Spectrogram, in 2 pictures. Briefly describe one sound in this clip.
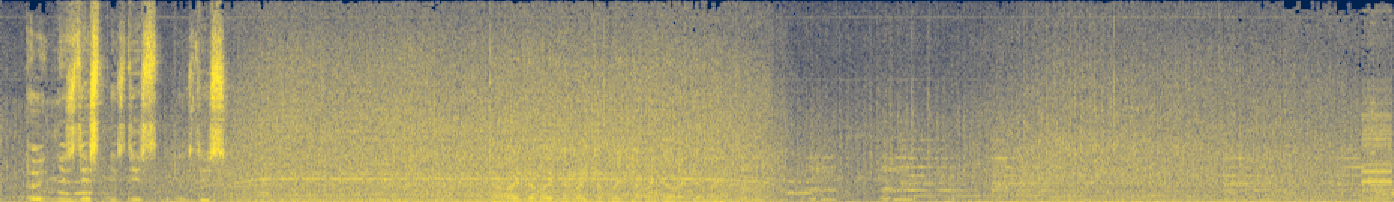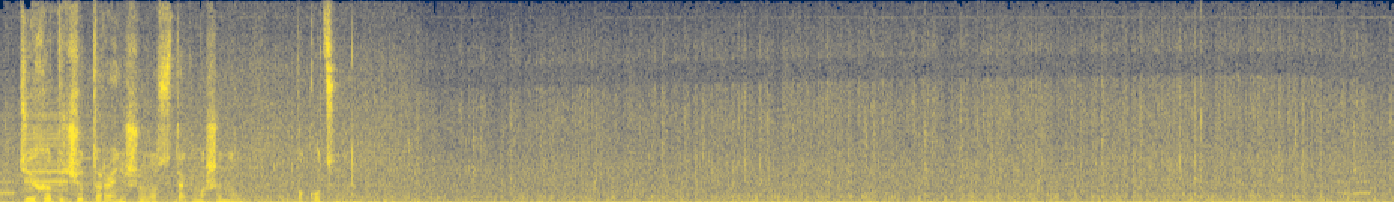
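A vintage car engine hums as it drives along a street.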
